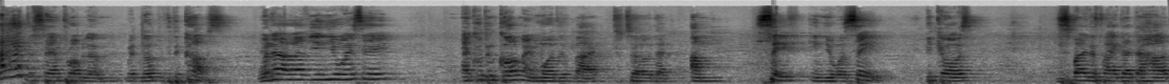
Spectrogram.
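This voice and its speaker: Someone with a Cameroonian French accent talks fairly slowly with ordinary pitch variation, with audible room echo and noticeable background noise. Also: man. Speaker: student entrepreneur. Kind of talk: business pitch. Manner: halting.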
